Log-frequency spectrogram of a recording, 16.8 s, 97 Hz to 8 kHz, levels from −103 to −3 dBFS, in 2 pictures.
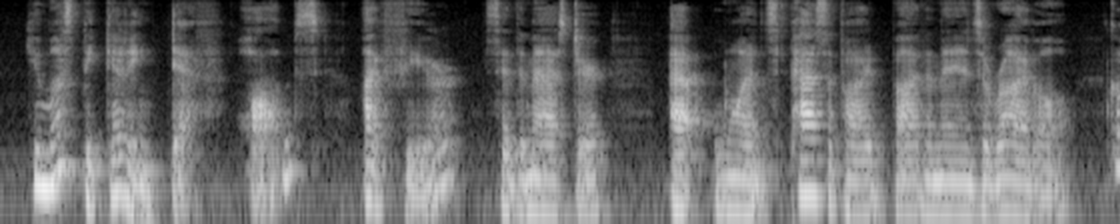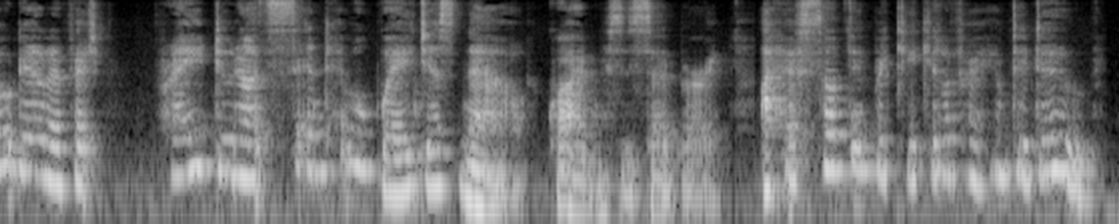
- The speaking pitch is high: Yes, high, 205 Hz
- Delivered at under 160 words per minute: Yes, average, 150 wpm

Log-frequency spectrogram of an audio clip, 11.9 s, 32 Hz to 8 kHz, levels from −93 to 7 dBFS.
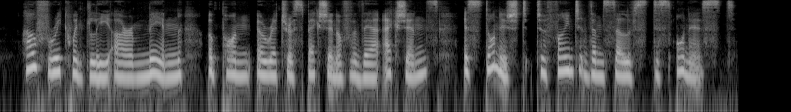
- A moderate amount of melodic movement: Yes, average, 3.4 semitones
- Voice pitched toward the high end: Yes, high, 195 Hz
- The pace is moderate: No, slow, 75 wpm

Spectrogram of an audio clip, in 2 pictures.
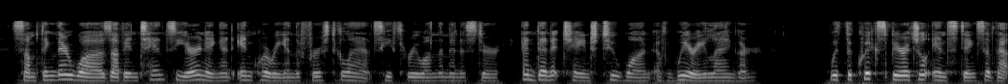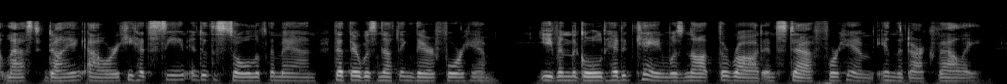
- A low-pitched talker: No, medium, 175 Hz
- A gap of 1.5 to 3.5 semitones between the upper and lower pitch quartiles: Yes, average, 2.8 semitones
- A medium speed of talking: No, fast, 210 wpm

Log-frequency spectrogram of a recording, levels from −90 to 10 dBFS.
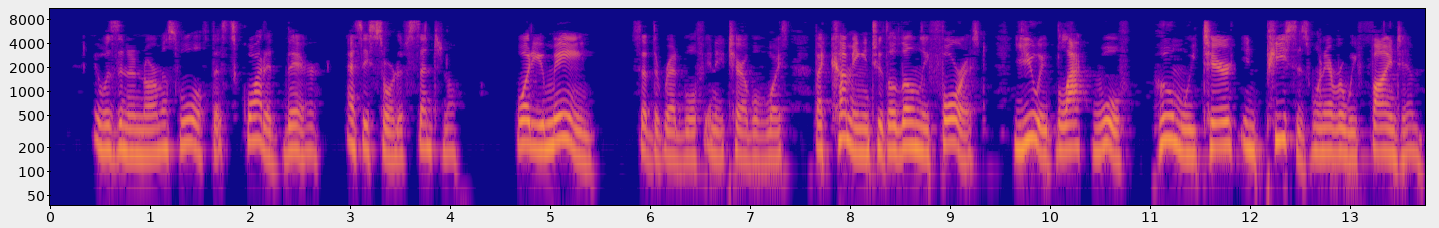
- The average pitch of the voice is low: No, medium, 185 Hz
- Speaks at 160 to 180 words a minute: No, average, 200 wpm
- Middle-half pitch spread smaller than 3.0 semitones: No, average, 3.8 semitones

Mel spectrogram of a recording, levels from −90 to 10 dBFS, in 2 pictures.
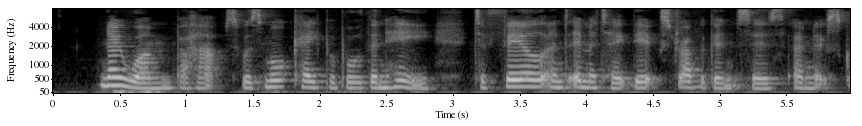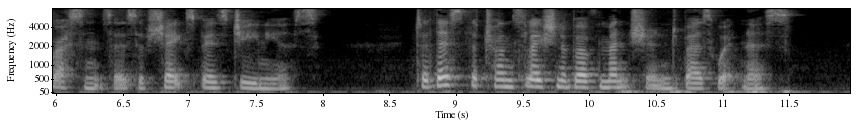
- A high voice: Yes, high, 210 Hz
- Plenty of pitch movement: No, average, 3.7 semitones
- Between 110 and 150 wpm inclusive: Yes, average, 140 wpm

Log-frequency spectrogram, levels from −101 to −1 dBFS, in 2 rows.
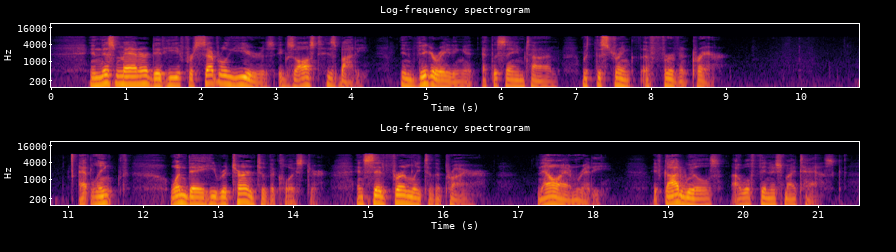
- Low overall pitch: Yes, low, 115 Hz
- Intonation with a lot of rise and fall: No, average, 4.4 semitones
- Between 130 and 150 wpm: Yes, average, 140 wpm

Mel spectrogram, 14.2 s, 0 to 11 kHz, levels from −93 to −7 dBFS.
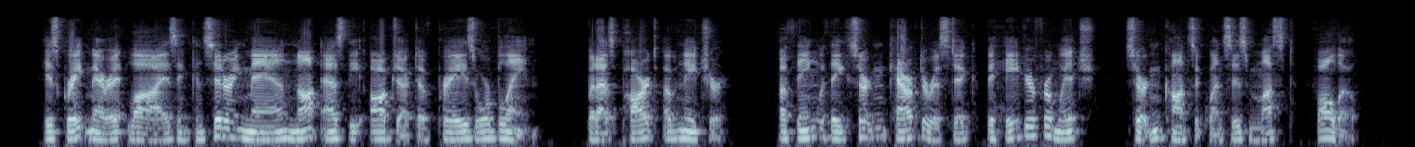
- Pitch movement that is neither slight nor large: No, narrow, 1.8 semitones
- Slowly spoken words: No, average, 145 wpm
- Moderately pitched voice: No, low, 120 Hz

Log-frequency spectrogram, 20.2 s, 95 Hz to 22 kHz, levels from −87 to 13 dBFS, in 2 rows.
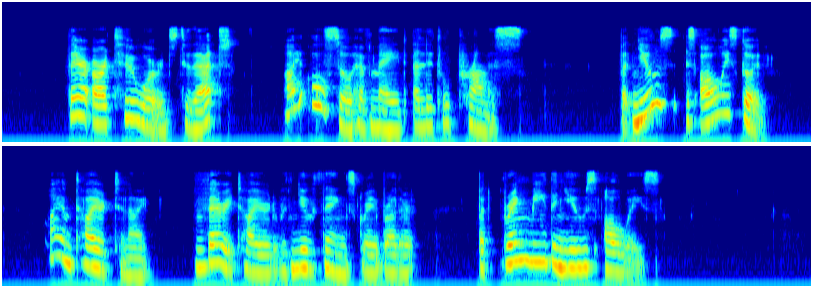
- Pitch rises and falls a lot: Yes, wide, 6.4 semitones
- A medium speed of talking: No, slow, 105 wpm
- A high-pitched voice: Yes, high, 195 Hz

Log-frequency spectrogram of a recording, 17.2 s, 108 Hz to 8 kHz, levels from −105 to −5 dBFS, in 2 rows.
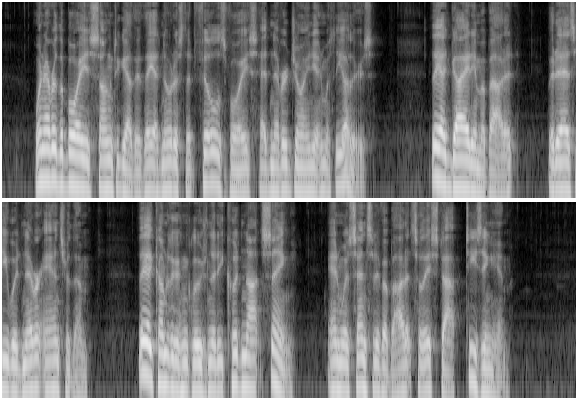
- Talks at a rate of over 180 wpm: Yes, average, 190 wpm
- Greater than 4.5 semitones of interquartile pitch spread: No, average, 3.4 semitones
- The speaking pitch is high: No, low, 115 Hz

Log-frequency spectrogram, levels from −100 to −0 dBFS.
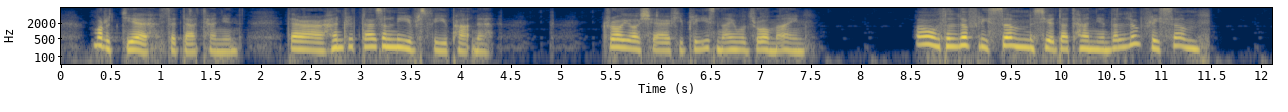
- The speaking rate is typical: Yes, average, 160 wpm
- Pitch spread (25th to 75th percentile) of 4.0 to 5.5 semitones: Yes, average, 5.1 semitones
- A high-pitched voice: Yes, high, 205 Hz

